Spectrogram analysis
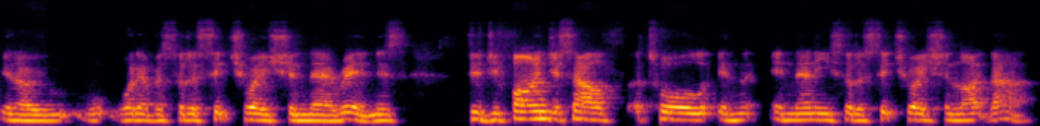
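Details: Adult speaker, interview question; normal speech.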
